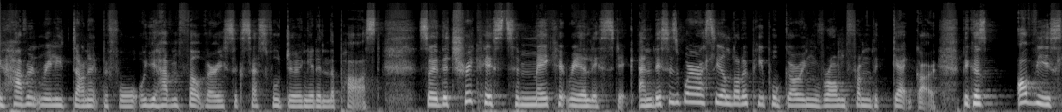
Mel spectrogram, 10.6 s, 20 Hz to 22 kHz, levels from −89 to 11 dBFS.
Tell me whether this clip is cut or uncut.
uncut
